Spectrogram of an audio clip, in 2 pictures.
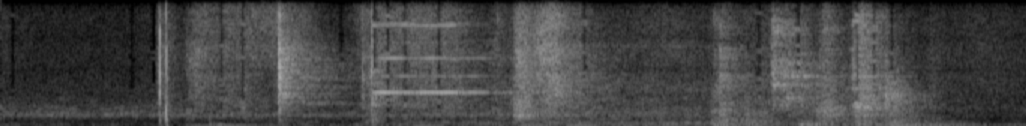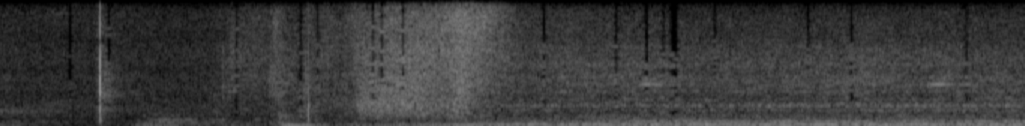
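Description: Richmond traction elevator at a parking level: clicks and clunks as the car doors shut, with a short high beep about two seconds in. From about seven and a half seconds in, the car sets off upward with a steady low hum that grows louder.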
